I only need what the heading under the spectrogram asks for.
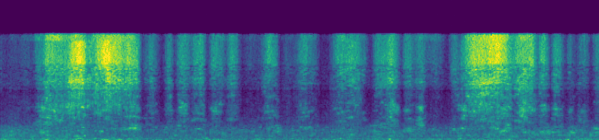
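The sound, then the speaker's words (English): Steady scratchy rubbing of a pencil on paper, continuous strokes swelling and easing in loudness over several seconds, with no voices. “Oh, I'm using the wrong side of the pencil again, you guys.”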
